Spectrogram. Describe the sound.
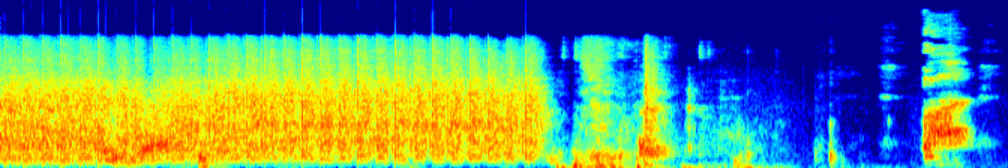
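A gun taken for an airsoft gun fires in a rapid, unbroken stream of sharp shots for about seven seconds, then a few scattered, separate pops follow with gaps between them.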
